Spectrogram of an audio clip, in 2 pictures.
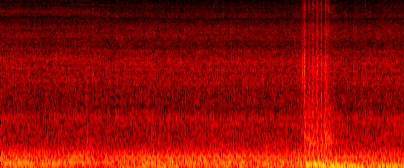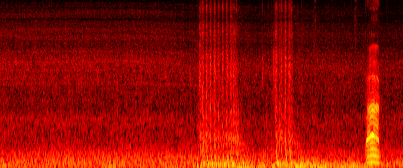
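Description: Bursts of machine gun fire from a fighter plane in Aces of Thunder over a steady engine drone, three short volleys spread out, fairly close and loud.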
